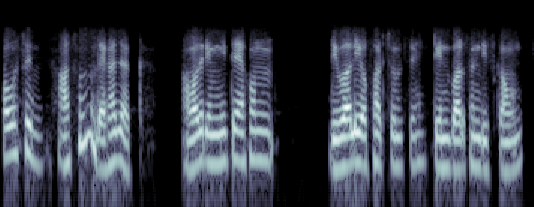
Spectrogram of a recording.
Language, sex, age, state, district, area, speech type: Bengali, male, 30-45, West Bengal, Nadia, rural, conversation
